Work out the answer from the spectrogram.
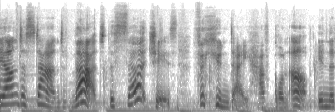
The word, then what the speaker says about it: Hyundai: about the way that I say Hyundai or Hyundai as they'd like me to pronounce it yes I do know the real way of pronouncing it but I guess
